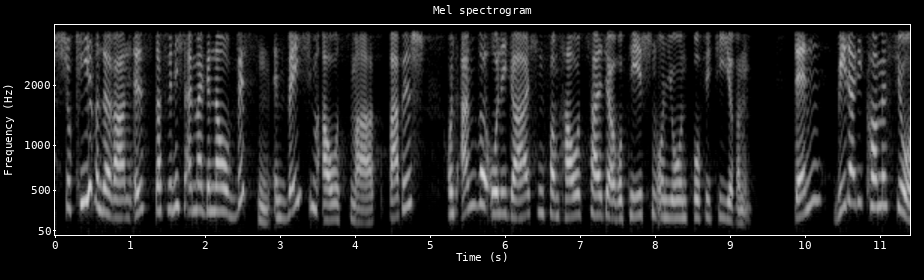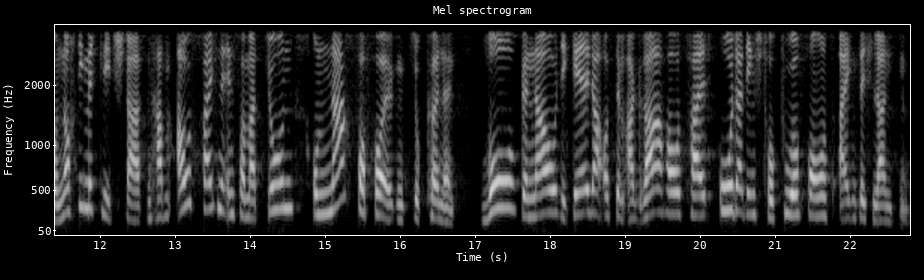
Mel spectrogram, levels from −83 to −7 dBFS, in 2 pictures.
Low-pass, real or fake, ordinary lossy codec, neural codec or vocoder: 3.6 kHz; fake; none; autoencoder, 48 kHz, 32 numbers a frame, DAC-VAE, trained on Japanese speech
